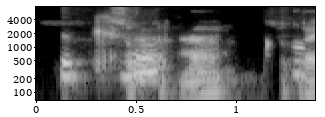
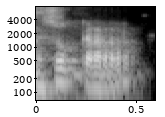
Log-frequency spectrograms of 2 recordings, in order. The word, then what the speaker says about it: sucre: Sucre itu gula. Ya. Sucre itu gula. Bukan suker, tapi sucre ya.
